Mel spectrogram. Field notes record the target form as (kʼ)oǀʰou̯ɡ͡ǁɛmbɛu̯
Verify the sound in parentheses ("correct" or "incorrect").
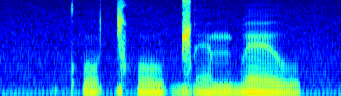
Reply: correct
